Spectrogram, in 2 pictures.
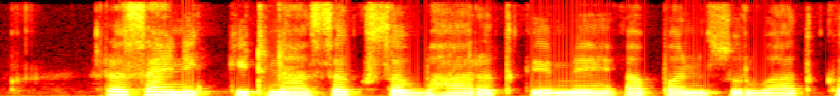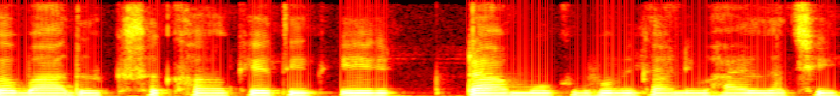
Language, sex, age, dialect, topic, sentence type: Maithili, female, 18-24, Southern/Standard, agriculture, statement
